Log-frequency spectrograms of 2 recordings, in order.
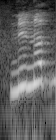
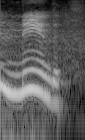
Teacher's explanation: वो इसलिए पढ़ते हैं क्योंकि ये अनुनासिक है, अनुस्वार नहीं है। बोलने में ये अनुनासिक है, किंतु इसकी जो लिखावट है उसमें हम अनुस्वार लगाते हैं।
